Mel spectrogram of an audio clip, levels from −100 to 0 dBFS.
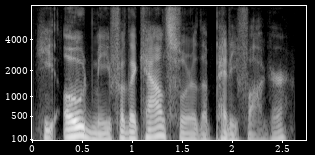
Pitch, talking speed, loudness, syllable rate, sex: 100 Hz, 175 wpm, -19 LUFS, 5.3 syllables/s, male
